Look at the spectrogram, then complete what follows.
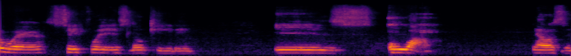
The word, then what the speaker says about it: Owa: spell that correctly? Is it Owa or Allah? Owa.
